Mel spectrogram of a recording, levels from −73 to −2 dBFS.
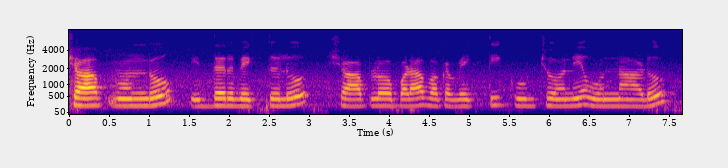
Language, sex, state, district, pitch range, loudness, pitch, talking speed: Telugu, female, Telangana, Mahabubabad, 200-220 Hz, -20 LUFS, 210 Hz, 80 wpm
